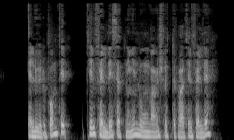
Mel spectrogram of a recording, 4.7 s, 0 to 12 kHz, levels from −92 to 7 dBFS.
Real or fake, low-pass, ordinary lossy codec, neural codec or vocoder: real; 10.8 kHz; AAC, 32 kbps; none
